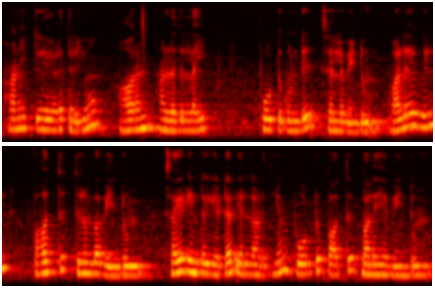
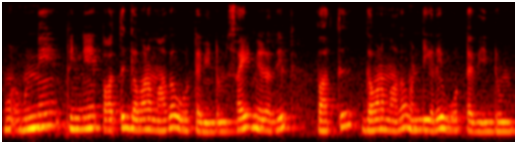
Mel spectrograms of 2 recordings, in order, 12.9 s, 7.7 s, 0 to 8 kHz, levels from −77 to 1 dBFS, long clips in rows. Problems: none marked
